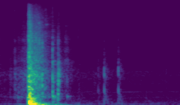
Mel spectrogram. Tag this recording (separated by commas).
Thump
